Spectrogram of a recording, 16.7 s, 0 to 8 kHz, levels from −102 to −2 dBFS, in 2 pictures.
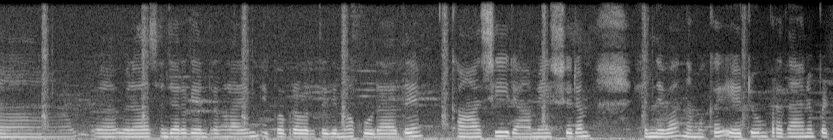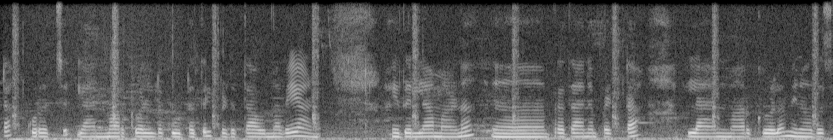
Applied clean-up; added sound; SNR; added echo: none; Clock; 13 dB; none.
